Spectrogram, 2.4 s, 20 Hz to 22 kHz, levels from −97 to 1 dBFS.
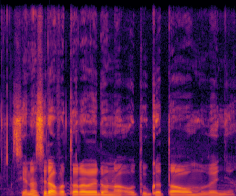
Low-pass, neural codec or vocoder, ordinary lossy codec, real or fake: none; none; none; real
